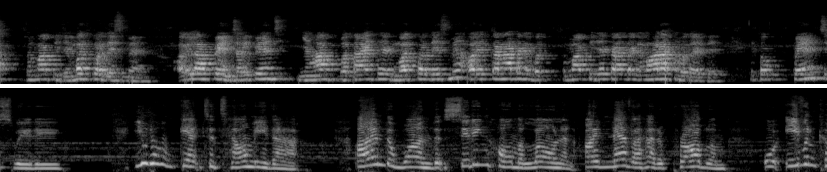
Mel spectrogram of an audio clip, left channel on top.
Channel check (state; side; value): different; both; correlation -0.01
